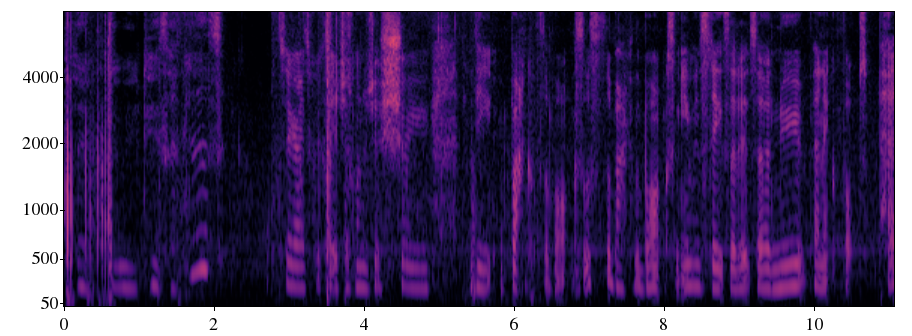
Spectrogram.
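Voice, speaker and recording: The voice is quiet and moves at a moderate pace. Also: woman. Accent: British. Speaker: toy unboxing YouTuber. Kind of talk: casual unboxing video. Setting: at home at night. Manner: quiet, hushed.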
